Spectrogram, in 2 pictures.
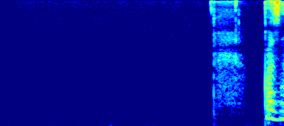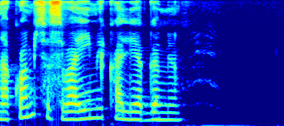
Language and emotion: Russian, neutral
